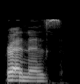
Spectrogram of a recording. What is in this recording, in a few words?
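"retinas", English, British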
